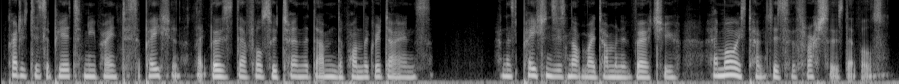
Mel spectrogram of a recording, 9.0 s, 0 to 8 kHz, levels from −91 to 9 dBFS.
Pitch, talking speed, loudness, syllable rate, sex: 180 Hz, 215 wpm, -21 LUFS, 7.2 syllables/s, female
